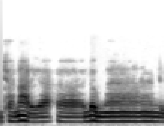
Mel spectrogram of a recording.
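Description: A man's voice speaking Burmese in a radio news broadcast, in long, nearly level-pitched stretches with short breaks.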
